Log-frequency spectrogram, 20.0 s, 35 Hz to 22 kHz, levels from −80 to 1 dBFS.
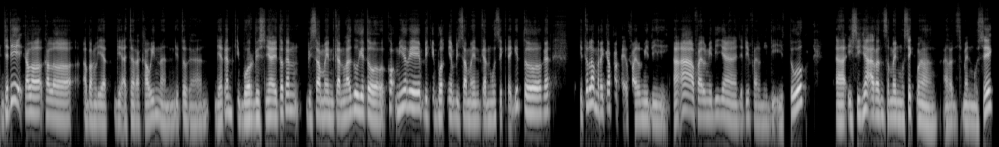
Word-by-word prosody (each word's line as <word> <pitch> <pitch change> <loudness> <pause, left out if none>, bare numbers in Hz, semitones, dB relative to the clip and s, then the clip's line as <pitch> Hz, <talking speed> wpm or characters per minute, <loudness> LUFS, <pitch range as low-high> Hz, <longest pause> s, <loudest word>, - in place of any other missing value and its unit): Jadi, 225 - +1
kalo 160 -1 +4
kalo 130 -4 +1 0.2
Abang 115 -1 -1
liat 115 -1 -2
di 120 -1 -7
acara 115 -1 -3
kawinan 115 -3 -3
gitu 115 0 -5
kan 110 +2 -10 0.2
dia 120 +2 -2
kan 160 -1 0
keyboardist-nya 130 +2 +1
itu 160 +5 +1
kan 180 0 -2
bisa 140 0 +1
mainkan 130 -1 0
lagu 165 +5 +3
gitu, 135 -7 +3
kok 205 -4 0
mirip 195 0 +3
di 145 - -2
keyboard-nya 135 0 -2
bisa 130 0 -1
mainkan 120 0 -2
musik 125 0 -7
kayak - - -3
gitu 155 -6 +5
kan, 170 +2 +1 0.6
itulah 235 +3 +3
mereka 175 +1 +1
pake 195 - -5
file 125 +1 -1
MIDI, 115 -4 -6
heeh, 175 0 +4
file 135 -2 0
MIDI-nya, 130 -4 -3
jadi 130 - -9
file 115 -3 -9
MIDI 110 -1 -10
itu, 210 - +4 0.7
eee, 115 0 +4
isinya 140 +9 +1
aransemen 135 -2 0
musik, 125 +7 -1
Bang, 105 -4 -2 0.2
aransemen 110 +1 -6
musik 150 - +3
130 Hz, 145 wpm, -22 LUFS, 120-155 Hz, 0.7 s, gitu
